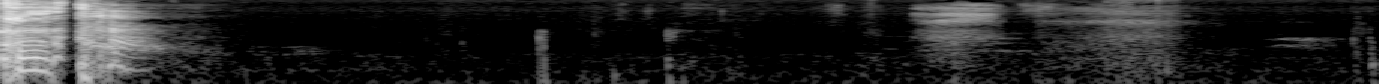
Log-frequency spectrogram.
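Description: Two quick, harsh cough bursts at the start, then near silence with faint breathing; a single short coughing bout.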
